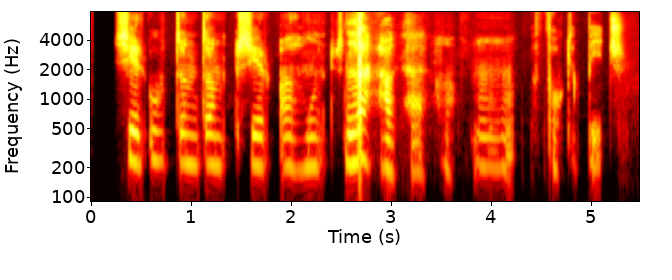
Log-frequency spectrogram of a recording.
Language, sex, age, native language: Icelandic, female, 11, Icelandic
